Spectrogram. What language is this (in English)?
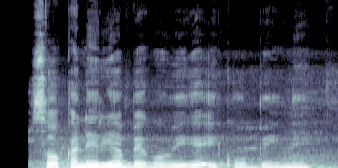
Kikuyu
